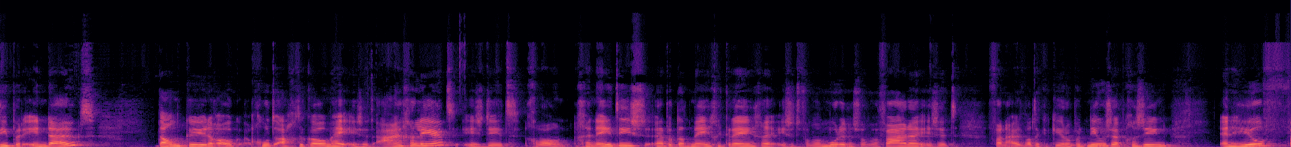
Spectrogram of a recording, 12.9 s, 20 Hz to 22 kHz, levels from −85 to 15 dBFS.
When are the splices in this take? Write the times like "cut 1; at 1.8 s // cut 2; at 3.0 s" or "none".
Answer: cut 1; at 6.6 s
